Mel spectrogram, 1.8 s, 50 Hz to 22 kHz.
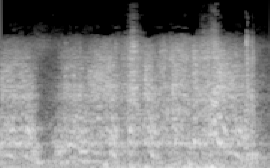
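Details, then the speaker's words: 1969 Pontiac Firebird stored since 1994, first start attempt in nearly 30 years: the starter cranks and the engine nearly catches, then winds down and dies. The fuel feed line has a hole and is pumping fuel out, so no start. "The fuel line has a hole in it. Right here, and it's still trying to pump fuel out of it."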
